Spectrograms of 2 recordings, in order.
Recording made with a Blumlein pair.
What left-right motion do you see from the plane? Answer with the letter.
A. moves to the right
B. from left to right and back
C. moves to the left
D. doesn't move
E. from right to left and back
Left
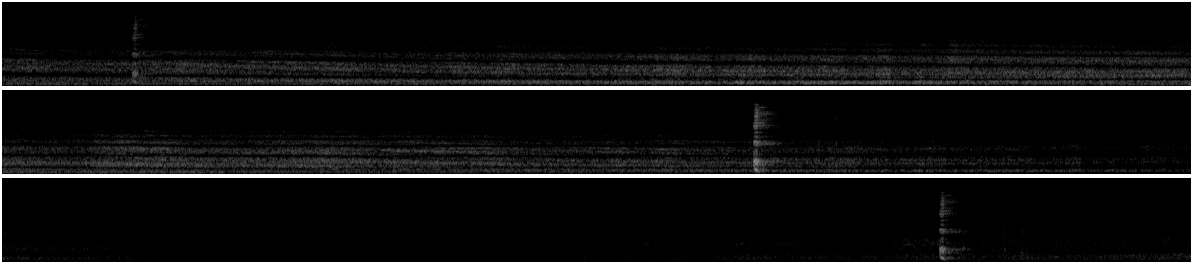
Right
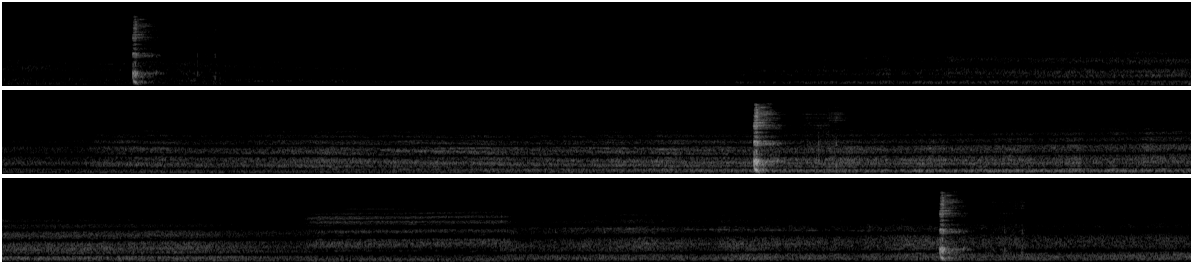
A.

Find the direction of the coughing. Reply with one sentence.
In this clip you hear the coughing on the right.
